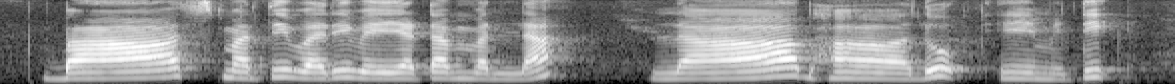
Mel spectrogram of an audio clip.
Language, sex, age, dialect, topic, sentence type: Telugu, female, 18-24, Telangana, agriculture, question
